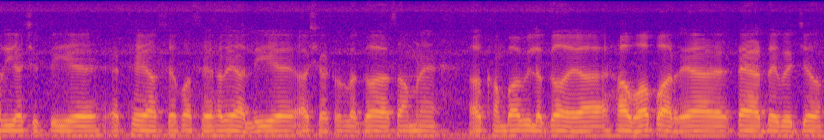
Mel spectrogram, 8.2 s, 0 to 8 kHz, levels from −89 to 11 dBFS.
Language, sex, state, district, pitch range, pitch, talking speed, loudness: Punjabi, male, Punjab, Kapurthala, 100-105 Hz, 105 Hz, 175 wpm, -17 LUFS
